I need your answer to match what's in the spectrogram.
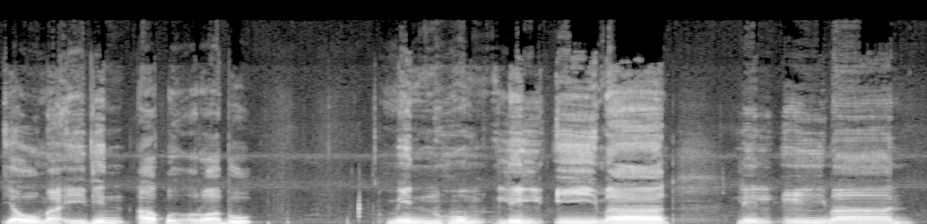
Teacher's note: اور آگے اس کے بعد یومئذ اقرب حمزہ قاف زبر اق، قاف کو ہم قلقلہ یہاں پہ کریں گے کیونکہ قاف ساکن ہے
